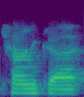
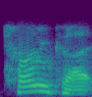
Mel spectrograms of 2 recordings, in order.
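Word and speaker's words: Trnka: guy that trimmed this foot is named Craig turna and um he's worth following if you do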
